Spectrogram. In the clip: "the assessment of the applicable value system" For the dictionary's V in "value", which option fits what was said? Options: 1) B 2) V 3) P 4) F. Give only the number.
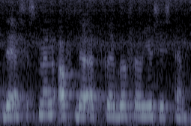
4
